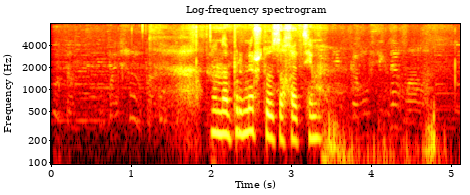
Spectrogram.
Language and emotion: Russian, neutral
